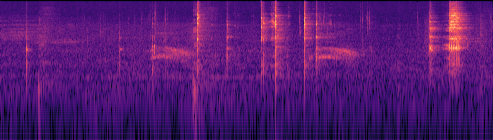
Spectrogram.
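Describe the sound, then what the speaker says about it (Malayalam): Intermittent metallic scrapes and clinks of a spoon stirring thickening custard around a pot, irregular and close, with quiet pauses between strokes. "നല്ലപോലെ ഒന്ന് ഇളക്കി കൊടുക്കുക കാരണം ഇത് പെട്ടെന്ന് അങ്ങ് സെറ്റാവും"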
